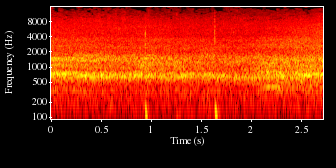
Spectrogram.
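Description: A football is kicked hard with a dull thud.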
